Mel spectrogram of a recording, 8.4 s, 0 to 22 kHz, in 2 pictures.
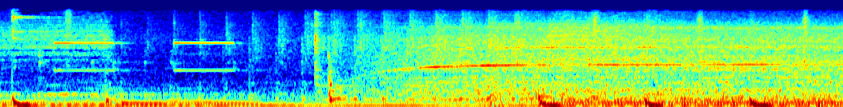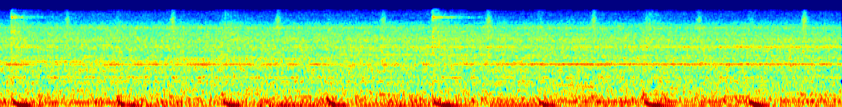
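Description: Tefal ActiFry 2 in 1 air fryer starting up: about two seconds in, its hot-air fan spins up with a rising whine that settles into a steady high whine over a rushing of air, as it starts cooking.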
